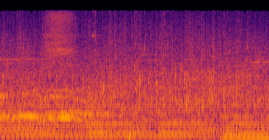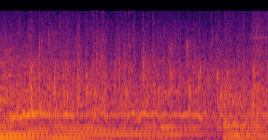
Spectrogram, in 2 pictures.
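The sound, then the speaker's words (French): Congregation applause during a church worship service as the people stand to give an ovation to God, a steady wash of clapping beneath sustained, held musical tones. “Est-ce qu'on peut se lever ensemble et lui donner une ovation, la plus grande ovation que vous pouvez donner à Adonai?”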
